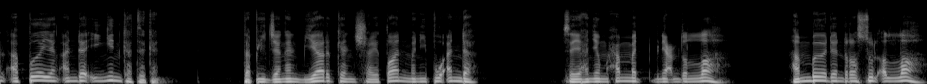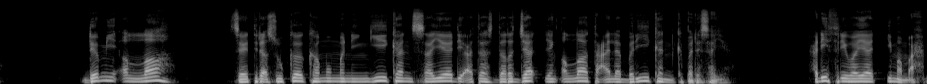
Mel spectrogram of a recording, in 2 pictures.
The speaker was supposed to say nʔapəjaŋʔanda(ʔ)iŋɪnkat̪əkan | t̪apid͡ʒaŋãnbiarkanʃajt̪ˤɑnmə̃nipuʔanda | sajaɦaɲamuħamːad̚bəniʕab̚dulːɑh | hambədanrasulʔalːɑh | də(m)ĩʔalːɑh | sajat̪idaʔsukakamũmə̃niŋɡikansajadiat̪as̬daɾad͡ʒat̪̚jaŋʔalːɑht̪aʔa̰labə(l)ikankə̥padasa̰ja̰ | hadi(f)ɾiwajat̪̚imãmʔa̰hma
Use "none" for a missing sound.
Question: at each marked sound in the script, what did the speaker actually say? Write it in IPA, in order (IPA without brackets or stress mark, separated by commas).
ʔ, m, ɾ, θ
